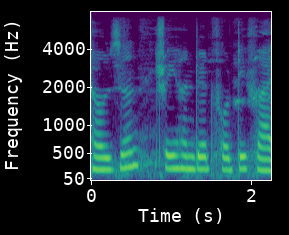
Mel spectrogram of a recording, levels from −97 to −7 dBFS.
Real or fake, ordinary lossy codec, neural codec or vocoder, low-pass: real; none; none; 7.2 kHz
